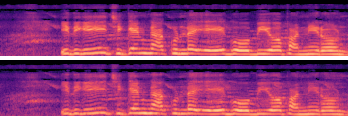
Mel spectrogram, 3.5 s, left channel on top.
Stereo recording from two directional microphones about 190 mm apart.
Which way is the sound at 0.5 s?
10° left (ahead or behind).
